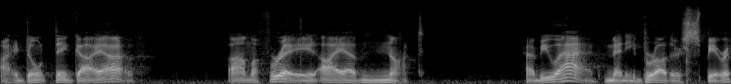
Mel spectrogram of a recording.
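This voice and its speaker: A put-on character voice moves at a fairly slow pace with long, frequent pauses on a very clean recording with a silent background. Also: man, fairly low pitch for a man. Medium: audio drama. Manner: cautious, dry.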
